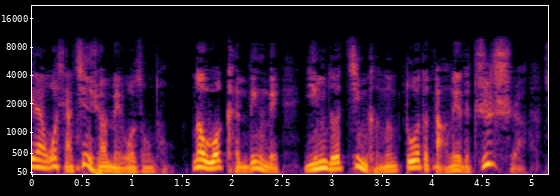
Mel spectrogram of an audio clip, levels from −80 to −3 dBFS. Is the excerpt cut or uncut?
cut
